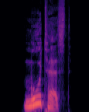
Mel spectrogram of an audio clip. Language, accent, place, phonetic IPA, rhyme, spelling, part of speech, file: German, Germany, Berlin, [ˈmuːtəst], -uːtəst, muhtest, verb, De-muhtest.ogg
- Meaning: inflection of muhen: 1. second-person singular preterite 2. second-person singular subjunctive II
